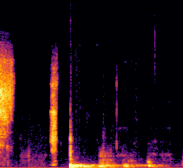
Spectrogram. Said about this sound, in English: Hey, man, guess what? I don't think it's the ink pen. I'm using another ink pen, and for some reason, it's this goddamn piece of paper I'm writing on. I don't understand it.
